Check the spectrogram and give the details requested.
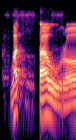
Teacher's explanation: alif lam syamsiah karena tidak dibaca langsung masuk ke ke huruf berikutnya yaitu ta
